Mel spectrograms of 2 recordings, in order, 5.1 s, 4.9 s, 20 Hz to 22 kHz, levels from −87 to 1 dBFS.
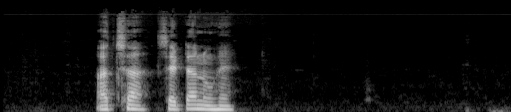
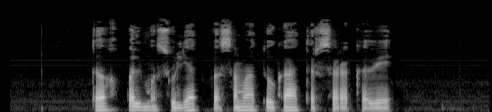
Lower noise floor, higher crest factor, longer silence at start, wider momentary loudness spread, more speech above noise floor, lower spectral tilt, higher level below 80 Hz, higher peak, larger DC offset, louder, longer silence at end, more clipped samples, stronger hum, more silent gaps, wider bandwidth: first, -70 dBFS vs -64 dBFS; about the same, 22 dB vs 22 dB; about the same, 0.95 s vs 0.9 s; first, 10 LU vs 3 LU; first, 51 dB vs 39 dB; about the same, -5 dB/octave vs -5 dB/octave; second, -58 dBFS vs -50 dBFS; about the same, -4 dBFS vs -6 dBFS; neither; first, -20 LUFS vs -26 LUFS; first, 2.8 s vs 1 s; neither; neither; neither; first, 14 kHz vs 11 kHz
